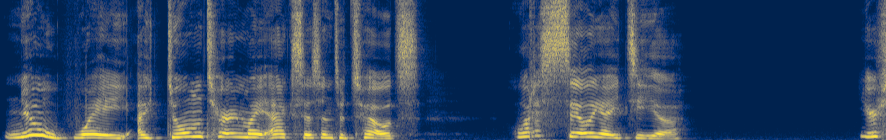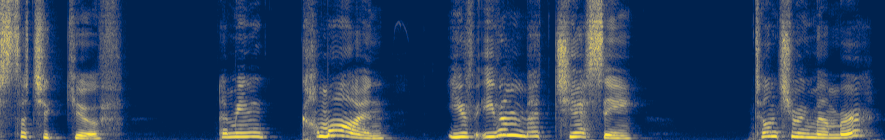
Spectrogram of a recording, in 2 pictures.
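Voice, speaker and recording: A woman acts out a playful girlfriend who is secretly a witch, in an intimate ASMR roleplay. Her voice sits fairly high and she takes her time over each phrase. She is coy and teasing, dodging in a casual, conversational way. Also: animated, slow pace, pauses often. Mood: coy, defensive. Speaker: voice actor. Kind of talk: ASMR roleplay acting, intimate one-sided dialogue.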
